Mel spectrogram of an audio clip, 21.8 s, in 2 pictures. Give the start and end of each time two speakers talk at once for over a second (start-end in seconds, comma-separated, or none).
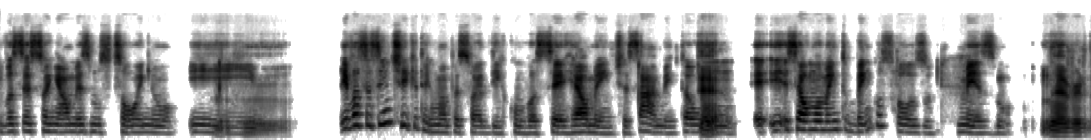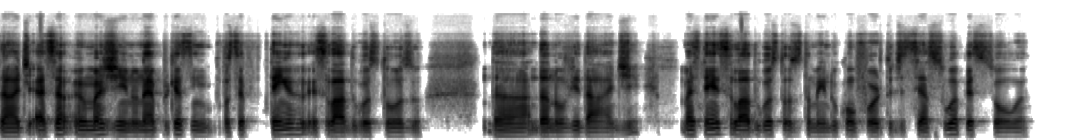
none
